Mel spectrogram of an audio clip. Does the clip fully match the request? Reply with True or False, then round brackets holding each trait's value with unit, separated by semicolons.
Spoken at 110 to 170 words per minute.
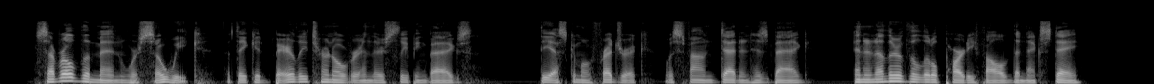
False (185 wpm)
